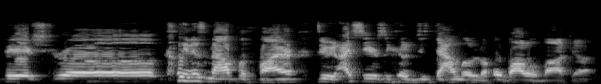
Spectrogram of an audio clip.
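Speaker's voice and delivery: ordinary talk, nothing marked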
